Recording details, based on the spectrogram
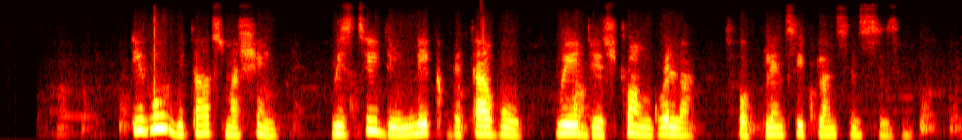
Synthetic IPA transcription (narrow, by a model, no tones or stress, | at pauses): ivə̃nwiθaʊtmaʃĩn | wistidenekbɛtaɦo | wedestɹɔ̃ŋɡwɛla | fɔplɛ̃ntiplãntĩnsizɔ̃n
